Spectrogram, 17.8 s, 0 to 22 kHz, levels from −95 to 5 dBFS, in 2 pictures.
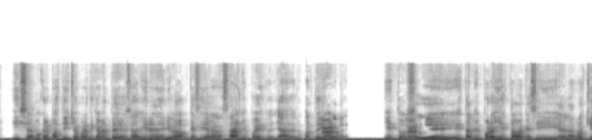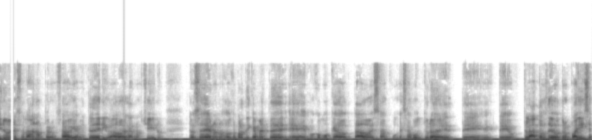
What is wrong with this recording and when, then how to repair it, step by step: mains hum 60 Hz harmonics 4 −32 dBFS
0:09.04–0:09.09: drop-out 51 ms
0:10.74: drop-out 4.6 ms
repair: hum removal 60 Hz, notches 4
repair the gap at 0:09.04, 51 ms
repair the gap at 0:10.74, 4.6 ms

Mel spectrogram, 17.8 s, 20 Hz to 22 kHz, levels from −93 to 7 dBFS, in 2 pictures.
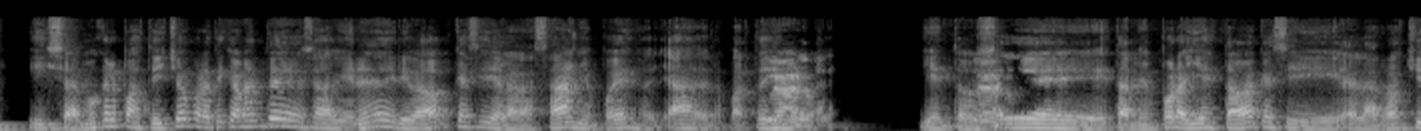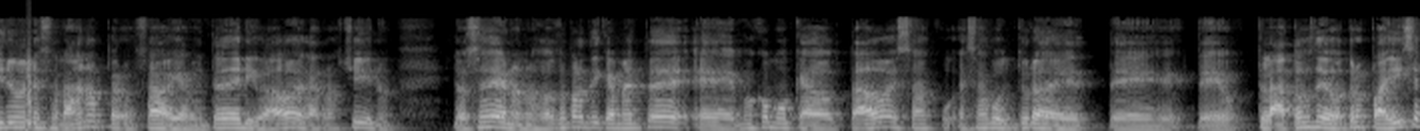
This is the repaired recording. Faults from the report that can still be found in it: none of them is left

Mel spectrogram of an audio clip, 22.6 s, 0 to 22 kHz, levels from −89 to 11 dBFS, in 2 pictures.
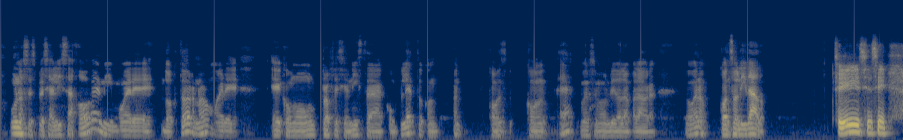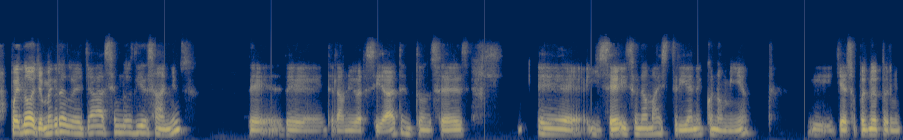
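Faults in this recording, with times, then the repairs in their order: scratch tick 45 rpm −20 dBFS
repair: click removal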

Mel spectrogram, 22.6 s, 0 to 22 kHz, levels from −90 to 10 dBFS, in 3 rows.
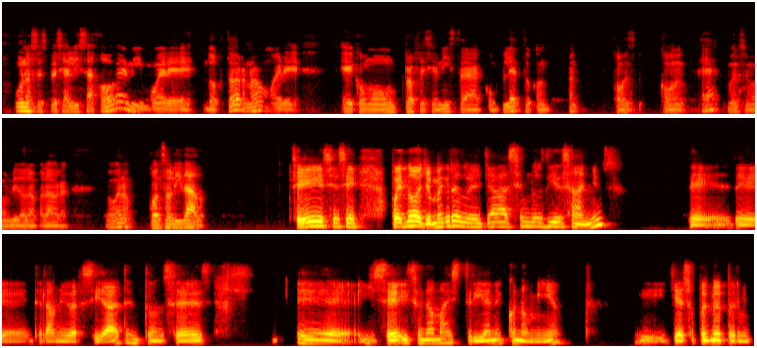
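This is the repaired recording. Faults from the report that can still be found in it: none of them is left

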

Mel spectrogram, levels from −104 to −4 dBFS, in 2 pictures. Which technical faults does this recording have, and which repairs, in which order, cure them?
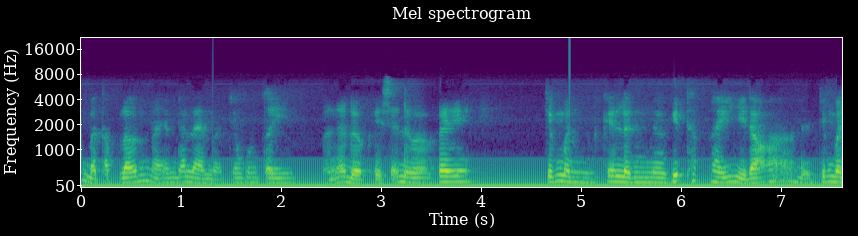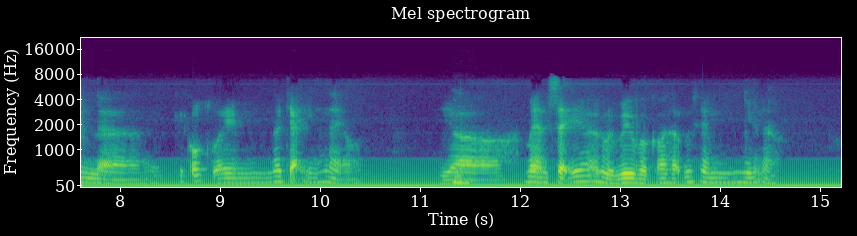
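mains buzz 50 Hz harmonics 15 −31 dBFS
0:01.31–0:01.32: drop-out 8.6 ms
0:04.88: click −9 dBFS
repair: click removal
hum removal 50 Hz, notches 15
repair the gap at 0:01.31, 8.6 ms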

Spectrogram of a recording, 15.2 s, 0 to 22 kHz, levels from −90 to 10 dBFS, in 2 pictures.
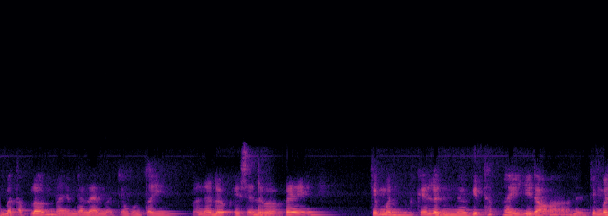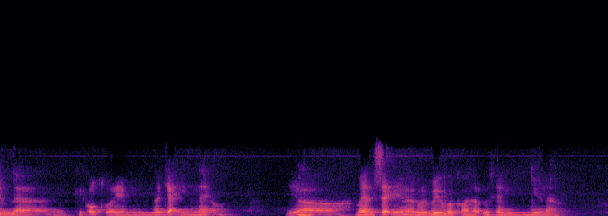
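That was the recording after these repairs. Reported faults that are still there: none of them is left

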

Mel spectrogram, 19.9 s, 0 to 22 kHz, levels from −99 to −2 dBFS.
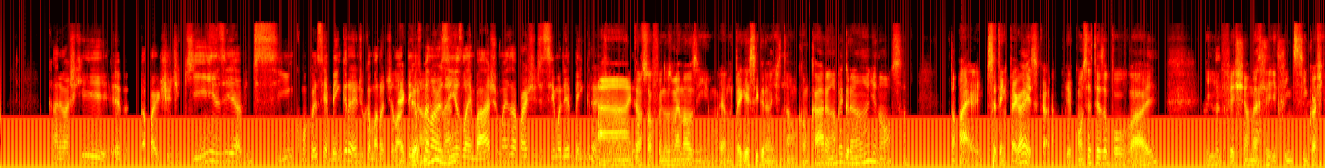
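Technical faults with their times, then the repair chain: mains buzz 50 Hz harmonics 24 −34 dBFS
surface crackle 27 per second −35 dBFS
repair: click removal
hum removal 50 Hz, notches 24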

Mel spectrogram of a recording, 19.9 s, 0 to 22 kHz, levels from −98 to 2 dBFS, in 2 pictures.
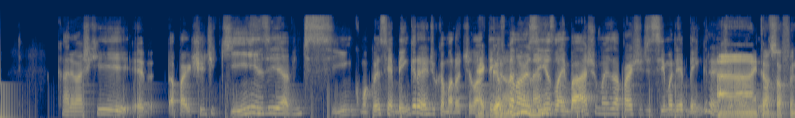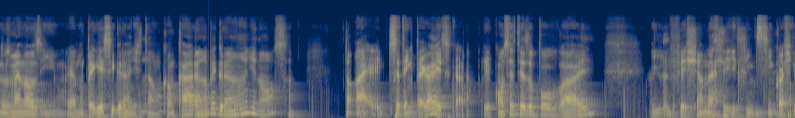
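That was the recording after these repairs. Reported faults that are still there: none of them is left

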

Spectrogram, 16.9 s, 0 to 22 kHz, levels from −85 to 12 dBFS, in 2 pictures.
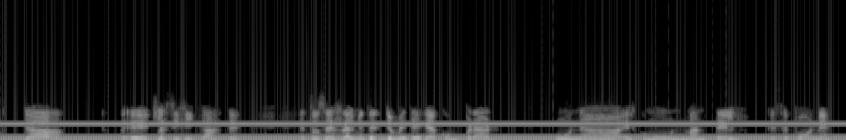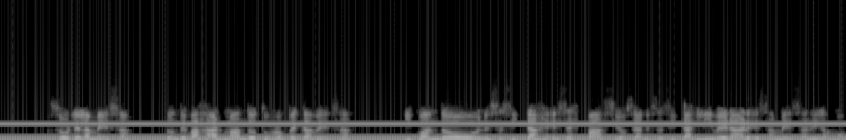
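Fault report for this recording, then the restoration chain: mains buzz 60 Hz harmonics 13 −32 dBFS
surface crackle 33 per second −34 dBFS
whistle 2,700 Hz −33 dBFS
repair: click removal
notch filter 2,700 Hz, Q 30
hum removal 60 Hz, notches 13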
